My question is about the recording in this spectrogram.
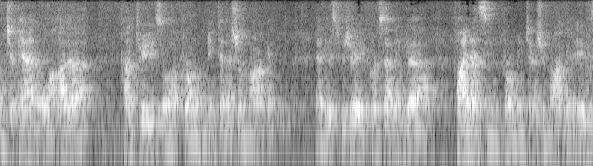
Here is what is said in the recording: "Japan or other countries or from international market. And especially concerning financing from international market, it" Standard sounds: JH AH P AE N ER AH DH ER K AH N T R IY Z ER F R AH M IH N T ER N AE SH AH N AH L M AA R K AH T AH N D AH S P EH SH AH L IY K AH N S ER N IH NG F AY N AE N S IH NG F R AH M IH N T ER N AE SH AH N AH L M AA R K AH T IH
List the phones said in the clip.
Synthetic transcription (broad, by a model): JH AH P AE N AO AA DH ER K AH N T R IY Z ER F R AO M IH N T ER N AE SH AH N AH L M AA K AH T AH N AH S P EH SH AH L IY K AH N S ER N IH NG F AY N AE N S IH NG F R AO M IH N T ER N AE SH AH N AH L M AA K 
